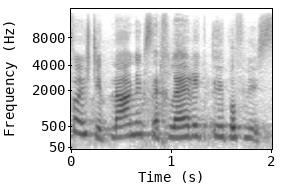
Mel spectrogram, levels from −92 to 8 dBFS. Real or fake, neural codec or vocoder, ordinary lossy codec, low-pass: fake; codec, 32 kHz, 1.9 kbps, SNAC; none; 14.4 kHz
